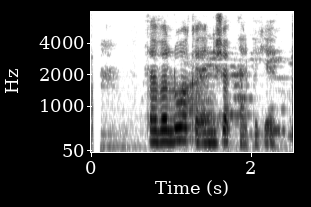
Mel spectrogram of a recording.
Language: Icelandic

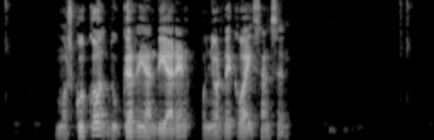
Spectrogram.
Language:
Basque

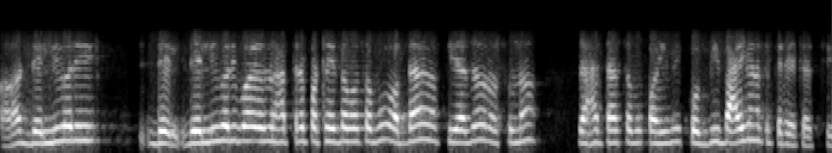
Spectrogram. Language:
Odia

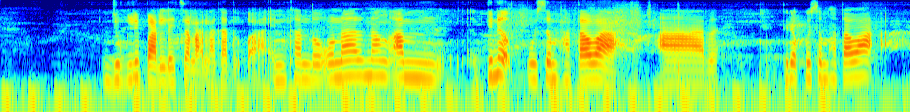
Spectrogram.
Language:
Santali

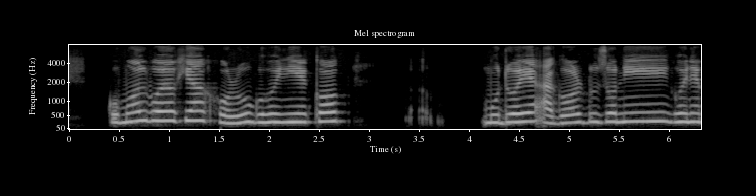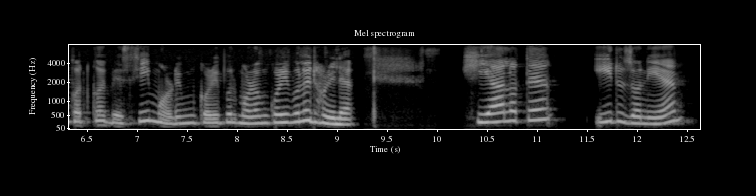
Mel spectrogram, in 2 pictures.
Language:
Assamese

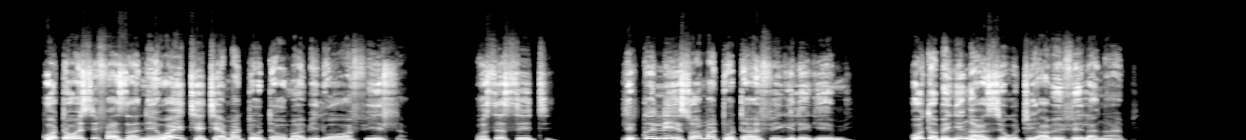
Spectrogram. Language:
North Ndebele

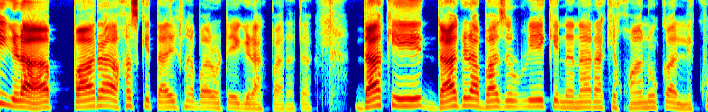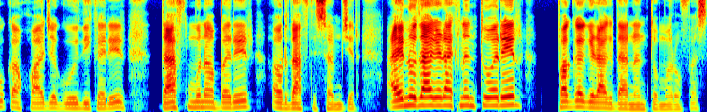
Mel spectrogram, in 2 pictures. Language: Brahui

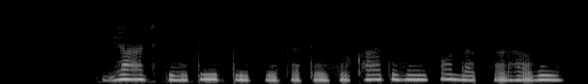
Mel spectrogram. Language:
Chhattisgarhi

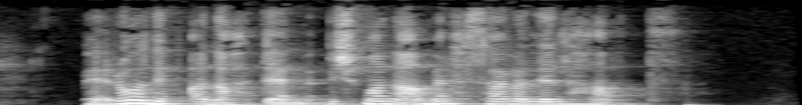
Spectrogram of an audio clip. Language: Maltese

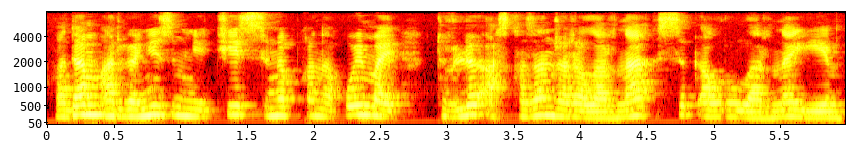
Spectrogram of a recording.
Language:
Kazakh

